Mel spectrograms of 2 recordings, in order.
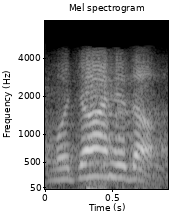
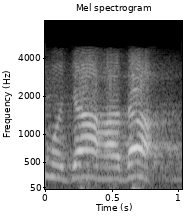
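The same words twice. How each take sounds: First: The vowel after the 'h' is 'i'. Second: The vowel after the 'h' is 'a'. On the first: It refers to a female fighter or a fighter's wife. "مجاہدہ کہتے ہیں مجاہد کی بیوی کو" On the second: It refers to spiritual striving or effort. "زبر کے ساتھ"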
